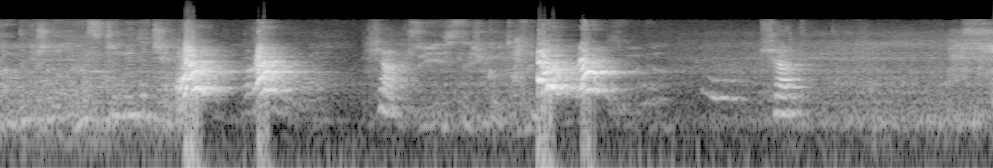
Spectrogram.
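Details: Yorkshire terrier during training practice, letting out sharp, high barks in pairs with short yips between, while a person talks to the dog.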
